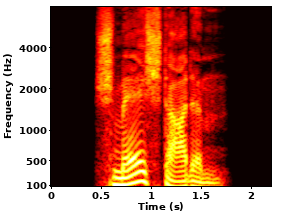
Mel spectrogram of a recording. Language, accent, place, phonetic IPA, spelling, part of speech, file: German, Germany, Berlin, [ˈʃmɛːʃtaːdəm], schmähstadem, adjective, De-schmähstadem.ogg
- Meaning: strong dative masculine/neuter singular of schmähstad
